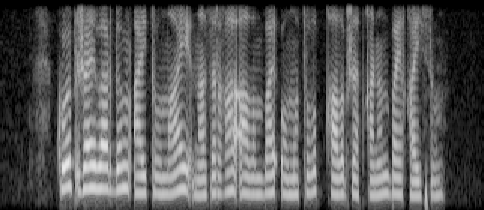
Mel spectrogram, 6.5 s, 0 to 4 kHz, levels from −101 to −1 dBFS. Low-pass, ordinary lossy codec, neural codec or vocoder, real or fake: 3.6 kHz; none; none; real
